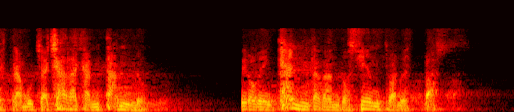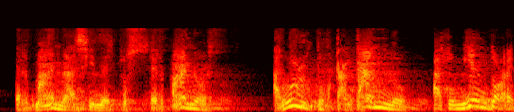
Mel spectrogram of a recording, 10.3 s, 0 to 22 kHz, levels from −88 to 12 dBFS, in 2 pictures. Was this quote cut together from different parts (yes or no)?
no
